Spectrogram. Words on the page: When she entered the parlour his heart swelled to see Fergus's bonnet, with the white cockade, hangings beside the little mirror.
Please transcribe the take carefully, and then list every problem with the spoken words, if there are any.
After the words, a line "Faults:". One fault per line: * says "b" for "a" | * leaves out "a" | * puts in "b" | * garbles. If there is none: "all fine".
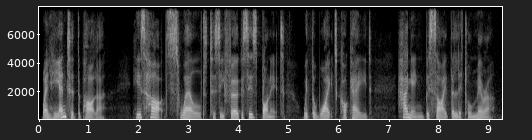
When he entered the parlour his heart swelled to see Fergus's bonnet, with the white cockade, hanging beside the little mirror.
Faults:
* says "he" for "she"
* says "hanging" for "hangings"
